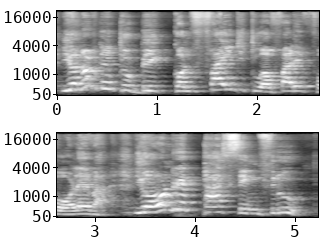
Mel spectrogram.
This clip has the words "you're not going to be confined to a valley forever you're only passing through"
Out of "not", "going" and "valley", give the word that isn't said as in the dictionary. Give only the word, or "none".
valley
